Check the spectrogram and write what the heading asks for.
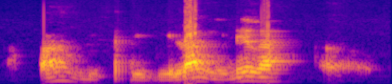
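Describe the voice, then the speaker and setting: A man in his thirties, a podcast guest, talking through his family and early career in an unhurried, thoughtful way, with many fillers. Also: lowish voice, lively intonation, breathy edge, dull audio. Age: 30s. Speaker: podcast guest, alumni candidate. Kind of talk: casual interview chat.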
